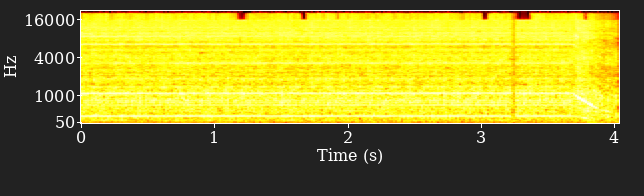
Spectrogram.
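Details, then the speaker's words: Small electric motor of a race car checked the day after racing: high steady whine with a slightly wavering edge; it runs fast but sounds a little wonky and seems slower than before. "Well, mine's almost is hitting 4, but it sounds a little wonky."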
